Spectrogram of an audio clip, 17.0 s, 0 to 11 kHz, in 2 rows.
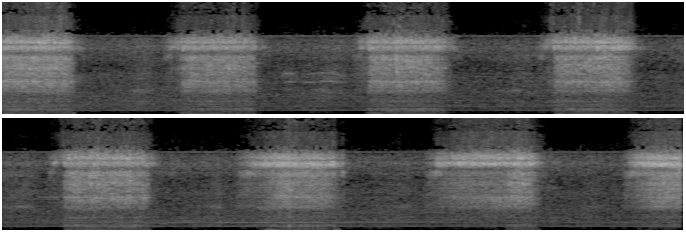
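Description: Regular loud snoring, about 25 breaths a minute, each breath with a rough rattling sound in a quiet room; adult snoring during sleep.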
